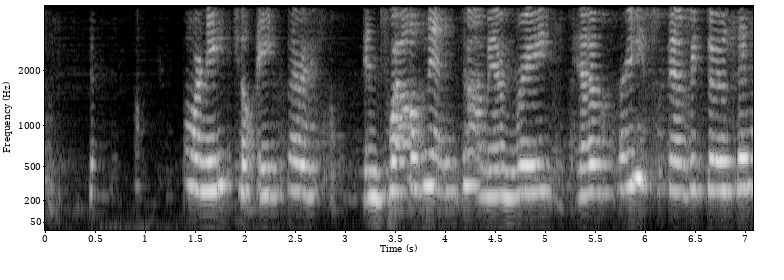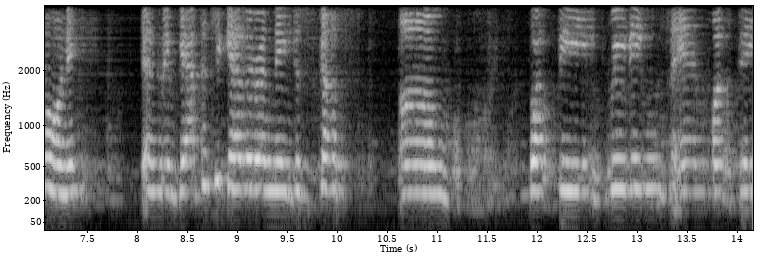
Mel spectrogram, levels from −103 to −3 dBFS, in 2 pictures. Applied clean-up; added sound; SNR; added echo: neural mask model DeepFilterNet 3.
